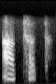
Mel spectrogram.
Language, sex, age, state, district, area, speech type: Bengali, female, 18-30, West Bengal, Alipurduar, rural, conversation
